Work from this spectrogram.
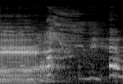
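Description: A girl lets out a burp during a burp contest among friends, a single drawn-out guttural belch up close that fades, followed by a short louder sound at the end.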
